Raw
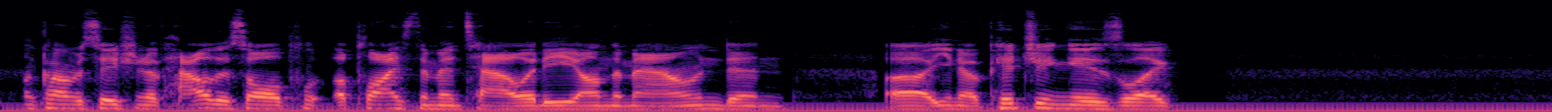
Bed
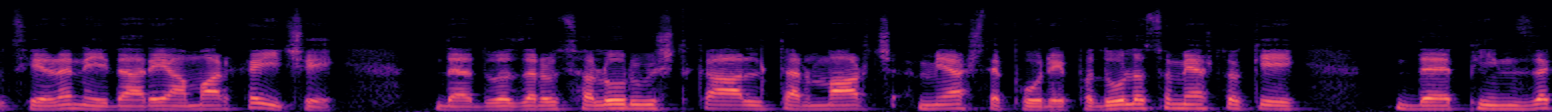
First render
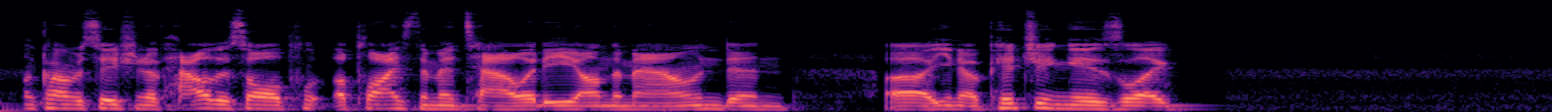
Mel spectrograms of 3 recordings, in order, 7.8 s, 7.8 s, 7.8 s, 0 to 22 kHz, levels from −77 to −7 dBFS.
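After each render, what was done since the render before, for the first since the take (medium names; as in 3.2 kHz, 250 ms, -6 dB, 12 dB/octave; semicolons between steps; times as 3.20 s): de-hum 60 Hz, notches 5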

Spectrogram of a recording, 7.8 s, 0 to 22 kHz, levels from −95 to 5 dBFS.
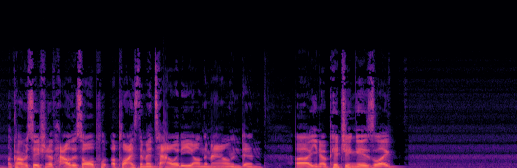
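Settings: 2.45–4.44 s: touch-sensitive flanger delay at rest 7.3 ms, full sweep at -23 dBFS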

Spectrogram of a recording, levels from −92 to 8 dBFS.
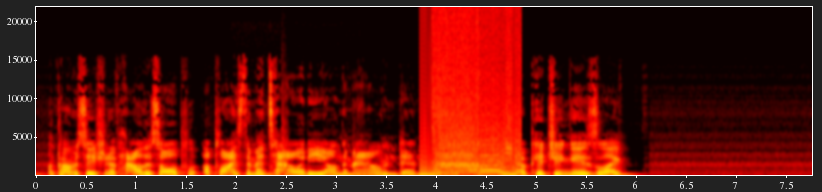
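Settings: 1.94–3.29 s: treble shelf 8.4 kHz +8.5 dB; 3.83–4.85 s: one-bit comparator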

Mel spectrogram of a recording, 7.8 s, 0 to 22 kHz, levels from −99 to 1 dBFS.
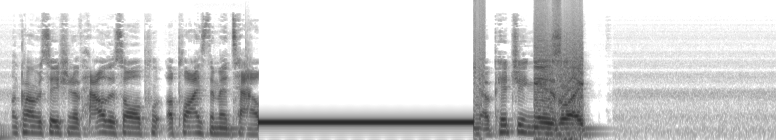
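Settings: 2.58–4.74 s: bleep 397 Hz -15.5 dBFS; 5.34–5.83 s: overdrive pedal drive 36 dB, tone 4.4 kHz, clips at -14.5 dBFS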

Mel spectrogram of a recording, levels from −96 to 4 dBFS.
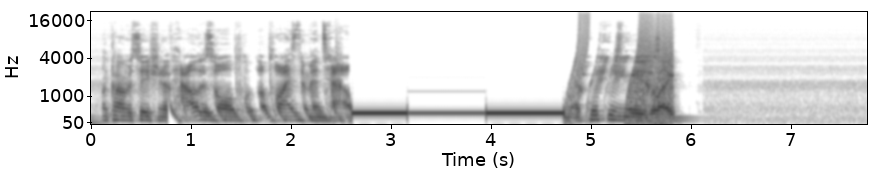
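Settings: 0.77–2.62 s: phase dispersion lows, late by 123 ms, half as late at 350 Hz; 3.17–3.96 s: expander -10 dBFS; 4.73–5.69 s: phase dispersion highs, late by 148 ms, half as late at 2.3 kHz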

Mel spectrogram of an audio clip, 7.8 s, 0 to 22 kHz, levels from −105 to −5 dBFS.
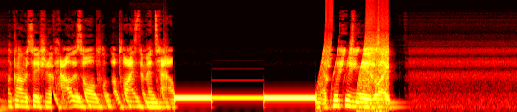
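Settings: graphic EQ with 31 bands 125 Hz +8 dB, 200 Hz -3 dB, 315 Hz +9 dB, 630 Hz -9 dB, 2.5 kHz +11 dB, 4 kHz +11 dB, 8 kHz -10 dB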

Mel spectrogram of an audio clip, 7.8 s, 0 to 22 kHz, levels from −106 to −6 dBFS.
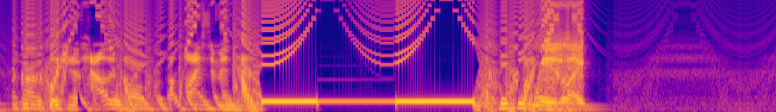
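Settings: decimation with a swept rate 10×, swing 160% 0.84 Hz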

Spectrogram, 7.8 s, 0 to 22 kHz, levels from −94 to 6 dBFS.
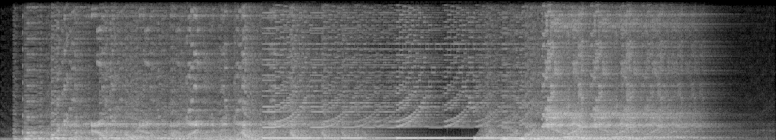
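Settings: bouncing-ball echo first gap 480 ms, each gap 0.65×, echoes 5; FDN reverb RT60 1.4 s, low-frequency decay 0.9×, high-frequency decay 0.7×, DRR 1 dB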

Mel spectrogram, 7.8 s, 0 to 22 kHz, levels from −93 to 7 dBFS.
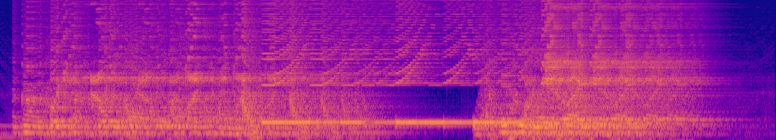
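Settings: trim -5 dB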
